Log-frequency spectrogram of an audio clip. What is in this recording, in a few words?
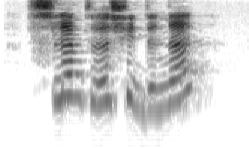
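Kabyle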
